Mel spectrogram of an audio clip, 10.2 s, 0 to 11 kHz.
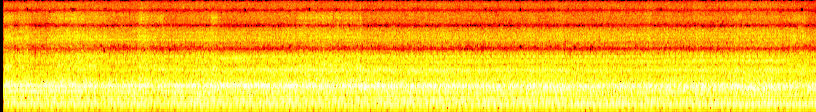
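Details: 2014 Subaru WRX at about 15k miles, cold start at 0–30°F with clutch pedal out: steady cold idle with a rough, gritty grind under the engine note, gone with clutch in; throwout bearing suspected, replaced before but noise returns.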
